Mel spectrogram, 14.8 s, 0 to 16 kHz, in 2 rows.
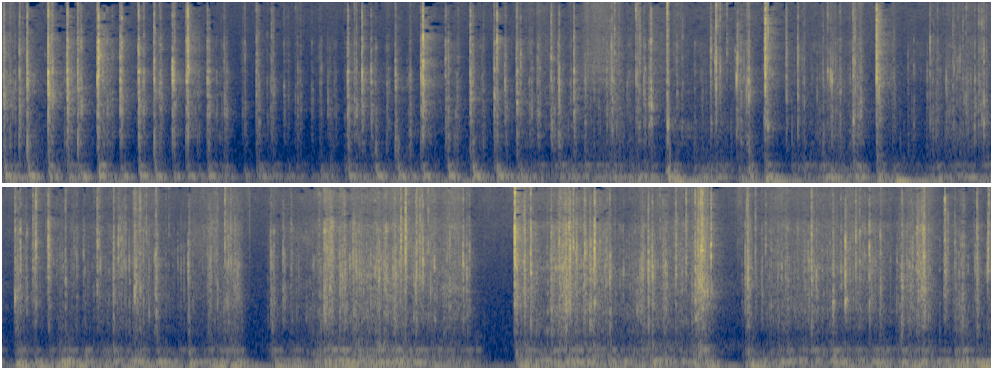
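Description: Fingertips type rapidly on the keys of a full-size black plastic Microsoft keyboard resting on a table, ending with the hands resting on the keys. A dense stream of short, dry clicks and taps rides over a deep, steady low thump, with brief pauses near 9, 11 and 13 seconds.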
